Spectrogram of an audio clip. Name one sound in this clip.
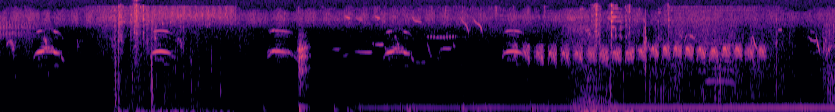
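Footsteps tread through grass.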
